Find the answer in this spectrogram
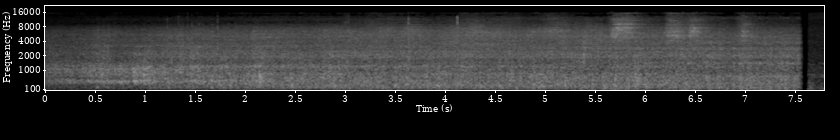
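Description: Red limited-express electric train passing at speed: a steady rush of wheel and rail noise that builds over the first second, holds, then cuts off suddenly near the end.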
